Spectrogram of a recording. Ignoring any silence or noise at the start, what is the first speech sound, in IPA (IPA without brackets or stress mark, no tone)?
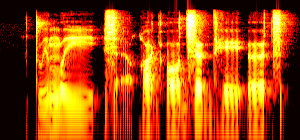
tʷ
